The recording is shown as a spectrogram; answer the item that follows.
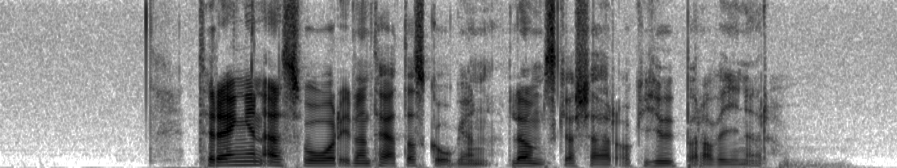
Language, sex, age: Swedish, male, 20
